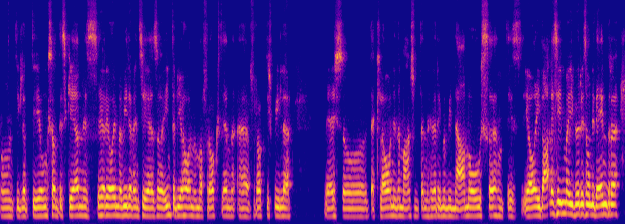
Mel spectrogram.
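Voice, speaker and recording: Speaking at a fairly quick pace, a man holds a medium pitch with monotone, flat intonation. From Austria, Vorarlberg (Lustenau). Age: 30s. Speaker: professional ice hockey player. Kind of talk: interview. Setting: remote call. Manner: halting, many fillers.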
